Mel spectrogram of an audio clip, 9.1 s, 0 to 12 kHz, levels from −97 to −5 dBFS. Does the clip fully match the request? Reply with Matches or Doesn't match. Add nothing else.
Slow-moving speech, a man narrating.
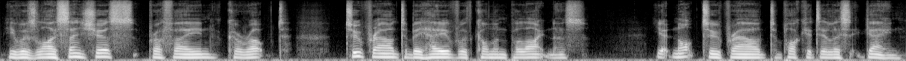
Matches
